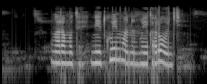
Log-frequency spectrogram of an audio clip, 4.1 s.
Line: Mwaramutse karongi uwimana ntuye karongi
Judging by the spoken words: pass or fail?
fail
